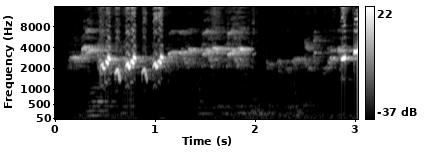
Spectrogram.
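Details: ['Sooty-headed bulbul singing actively, played to stir other bulbuls into song: a burst of quick bright chirps and slurred notes, then a thin sustained high trill fading out and a final sharp note.']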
